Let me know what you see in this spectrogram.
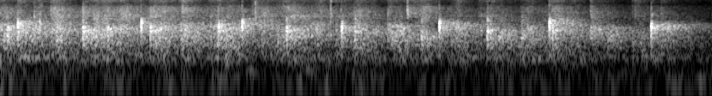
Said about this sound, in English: Clap to the Lord.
